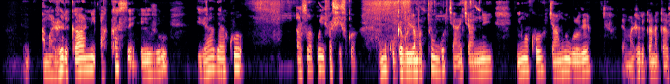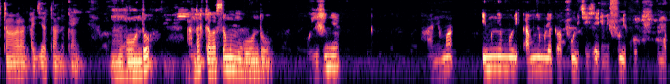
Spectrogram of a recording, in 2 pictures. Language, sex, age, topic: Kinyarwanda, male, 18-24, agriculture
